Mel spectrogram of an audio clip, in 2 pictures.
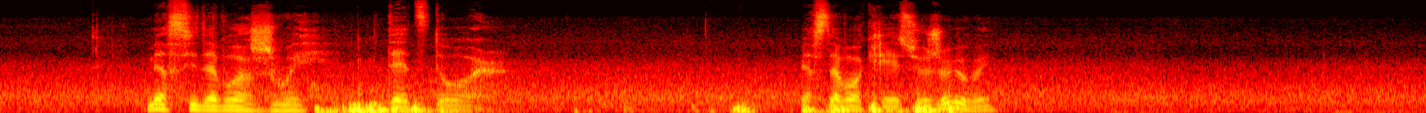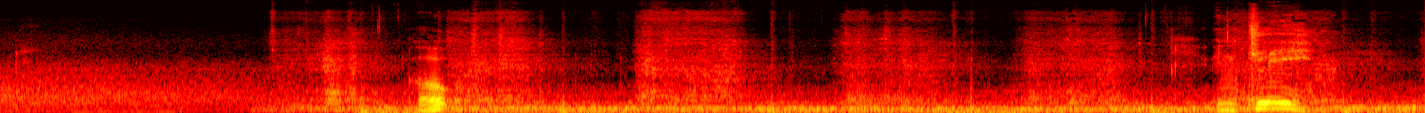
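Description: A man speaks with animation into a close microphone.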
